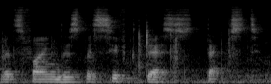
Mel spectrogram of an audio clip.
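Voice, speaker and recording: Speaking very slowly with a Brazilian Portuguese accent, a man at medium pitch is heard through noticeable background noise and audible room echo. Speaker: linguistics student and English learner. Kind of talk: reading aloud with commentary. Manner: halting.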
